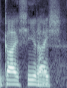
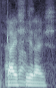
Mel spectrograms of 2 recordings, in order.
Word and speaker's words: Kai Sierhuis: It's Mitchell Bakker at Paris Saint-Germain, and I'm going to pronounce his name badly, but Cage Sierus at Reims. Cage Oh, Kai Sierhuis. Rijms, yeah. Kai Sierhuis.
